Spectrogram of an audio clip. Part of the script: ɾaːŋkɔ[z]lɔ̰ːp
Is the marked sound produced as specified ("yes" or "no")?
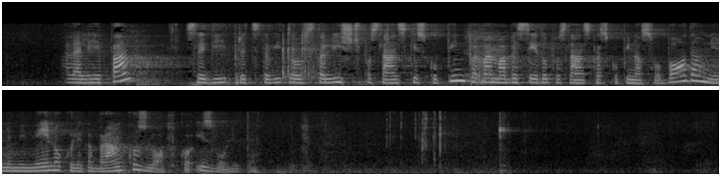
yes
